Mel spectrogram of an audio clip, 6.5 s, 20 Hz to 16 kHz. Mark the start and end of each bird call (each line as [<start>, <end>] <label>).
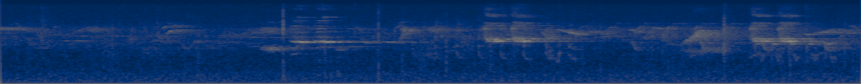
[1.80, 3.30] Iiwi (Drepanis coccinea)
[3.60, 4.30] Iiwi (Drepanis coccinea)
[4.30, 5.60] Hawaii Amakihi (Chlorodrepanis virens)
[5.60, 6.40] Iiwi (Drepanis coccinea)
